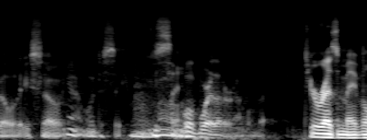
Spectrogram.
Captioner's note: murmuring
